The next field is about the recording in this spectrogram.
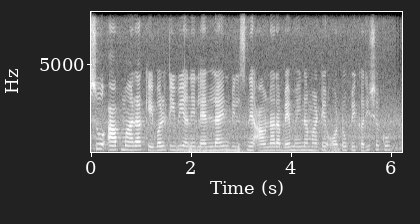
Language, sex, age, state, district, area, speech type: Gujarati, female, 30-45, Gujarat, Ahmedabad, urban, read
